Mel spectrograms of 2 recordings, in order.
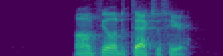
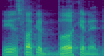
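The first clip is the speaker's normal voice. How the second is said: ordinary delivery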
